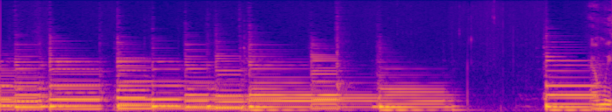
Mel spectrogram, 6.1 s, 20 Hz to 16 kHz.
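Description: Nylon-string classical guitar playing the closing bars of a minuet's first section, the notes ringing and dying away about 4.5 s in. After a pause of about a second it starts again from the beginning; the pause breaks the pulse, a hesitation that puts the playing out of time.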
